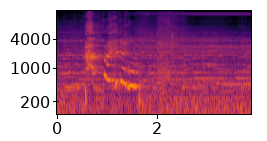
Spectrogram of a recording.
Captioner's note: crying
